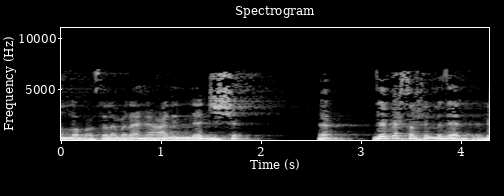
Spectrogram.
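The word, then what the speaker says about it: النَّجْش: النوع الثامن من البيوع المنهي عنها النجش بتسكين الجيم، لا كما ينطق بعض الإخوة النجش، لا النجش، النجش بتسكين الجيم، وهو أن يزيد شخص في ثمن السلعة المعروضة للبيع ولا يريد شراءها، وإنما ليغر غيره بها ويرغبه فيها ويرفع سعرها.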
